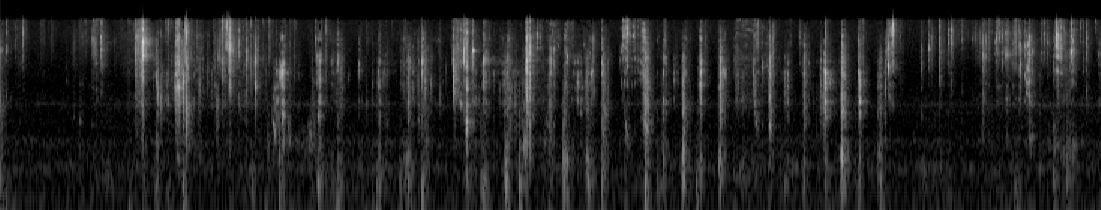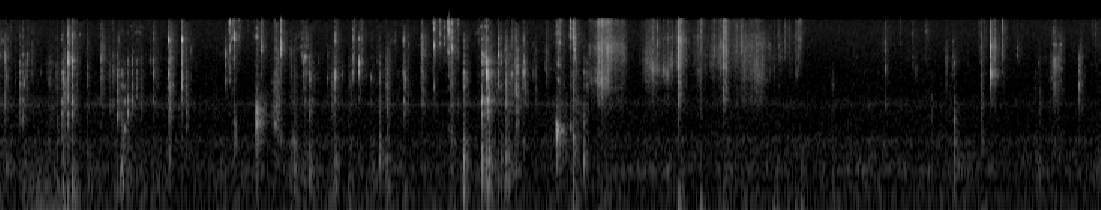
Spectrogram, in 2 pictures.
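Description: Crunchy candy being chewed close to the microphone: a dense run of sharp crackling crunches that thins to a few scattered ones near the end.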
